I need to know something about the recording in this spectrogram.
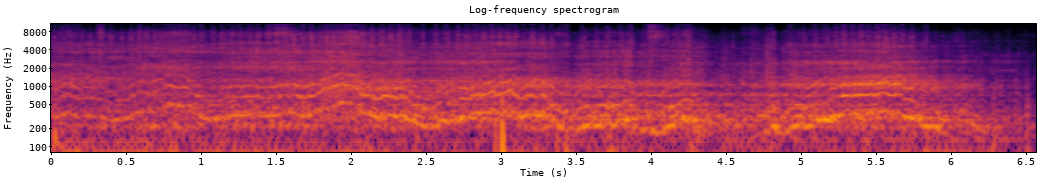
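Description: Electric motor and geared drivetrain of an Axial SCX10 III 1:10 scale RC rock crawler whining, the pitch rising and falling with the throttle as it crawls up a rocky slope. A single sharp click about halfway through.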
